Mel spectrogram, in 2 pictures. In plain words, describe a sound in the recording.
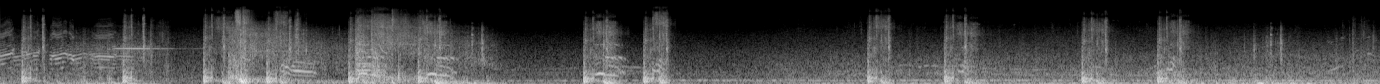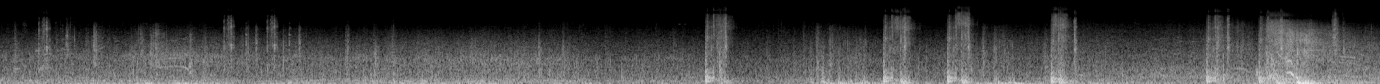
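A pistol fires sharp single shots.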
